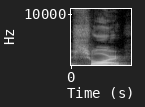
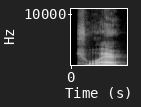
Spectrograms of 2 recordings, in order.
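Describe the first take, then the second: First: The name is said as an English-sounding word. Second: The name is said with a Chinese-style pronunciation.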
